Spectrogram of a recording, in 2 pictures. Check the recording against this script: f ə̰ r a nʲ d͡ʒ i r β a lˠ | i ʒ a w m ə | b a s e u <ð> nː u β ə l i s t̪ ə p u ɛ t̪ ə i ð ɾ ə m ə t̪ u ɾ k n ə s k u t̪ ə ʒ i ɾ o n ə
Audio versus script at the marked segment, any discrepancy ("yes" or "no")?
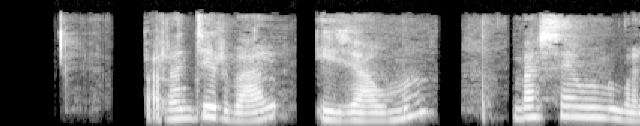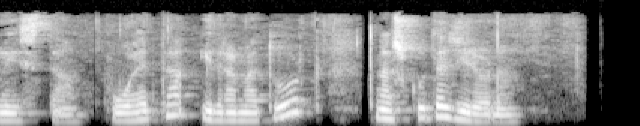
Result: yes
